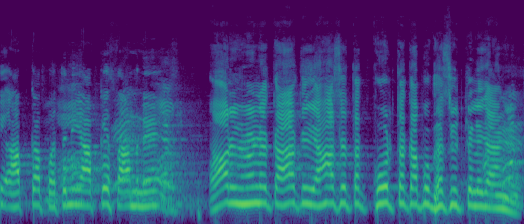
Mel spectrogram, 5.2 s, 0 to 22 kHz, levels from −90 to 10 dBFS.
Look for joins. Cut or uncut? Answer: uncut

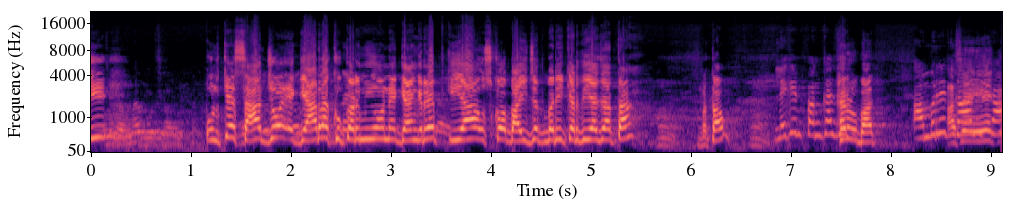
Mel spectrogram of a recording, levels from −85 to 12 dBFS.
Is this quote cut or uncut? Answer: uncut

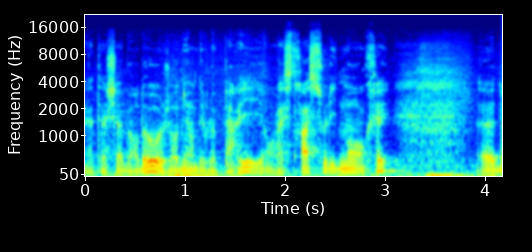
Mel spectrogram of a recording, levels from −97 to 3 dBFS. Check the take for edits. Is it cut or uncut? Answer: uncut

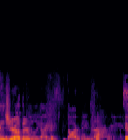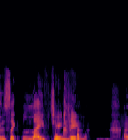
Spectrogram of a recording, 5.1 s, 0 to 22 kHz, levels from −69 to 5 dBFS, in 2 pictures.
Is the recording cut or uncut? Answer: cut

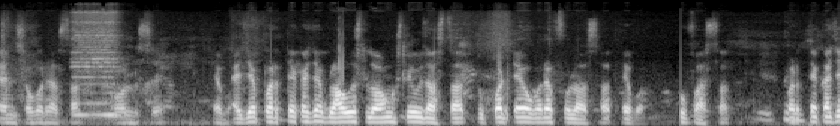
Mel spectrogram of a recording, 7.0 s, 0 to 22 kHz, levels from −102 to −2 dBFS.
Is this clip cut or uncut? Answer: cut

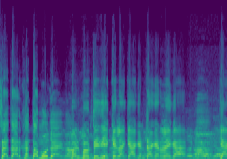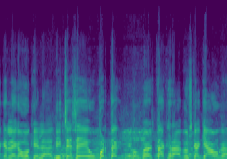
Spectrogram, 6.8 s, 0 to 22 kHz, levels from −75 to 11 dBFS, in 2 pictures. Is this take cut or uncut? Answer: uncut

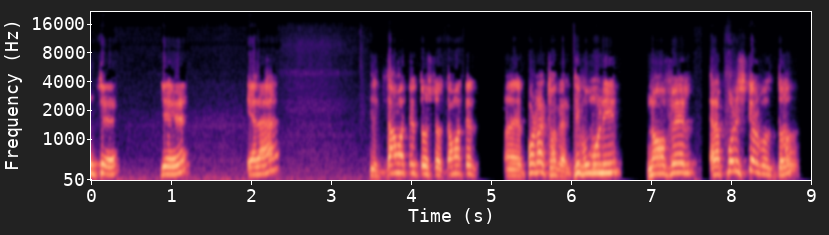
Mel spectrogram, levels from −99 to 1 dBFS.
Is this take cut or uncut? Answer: cut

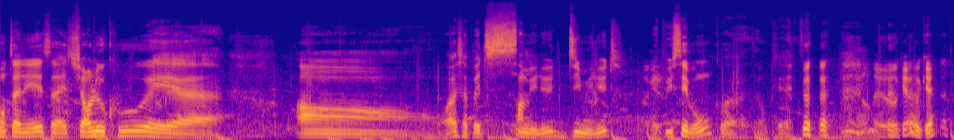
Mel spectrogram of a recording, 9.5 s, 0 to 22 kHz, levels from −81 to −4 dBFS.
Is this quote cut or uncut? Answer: uncut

